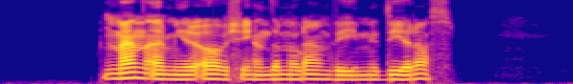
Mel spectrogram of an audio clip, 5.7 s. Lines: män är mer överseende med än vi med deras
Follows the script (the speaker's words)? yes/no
yes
